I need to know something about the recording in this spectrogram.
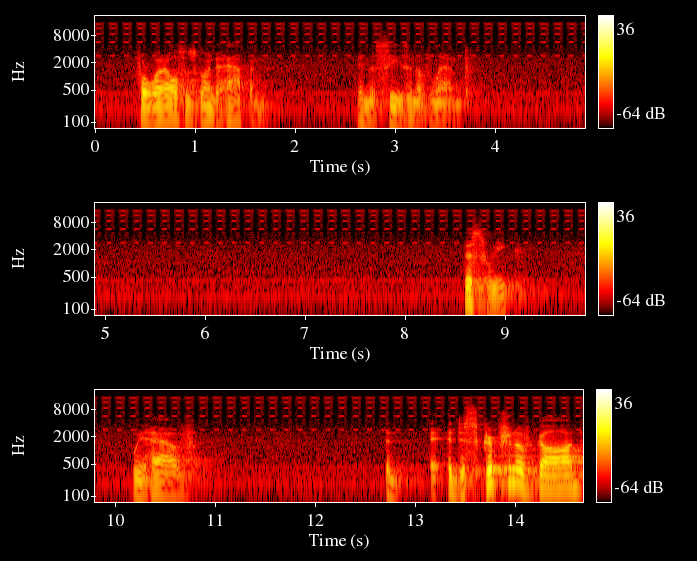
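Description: An elderly man speaks calmly through a microphone, pausing often.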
